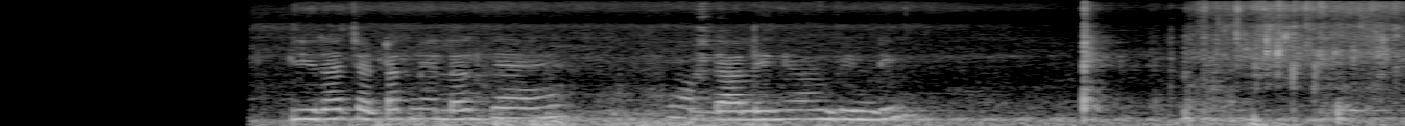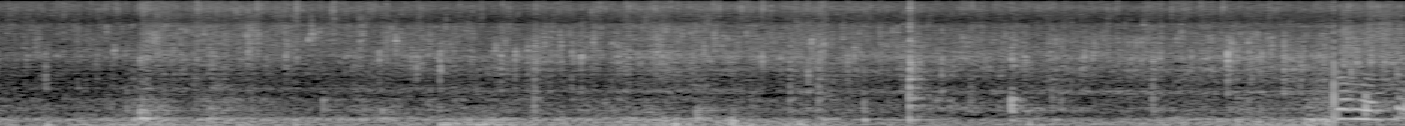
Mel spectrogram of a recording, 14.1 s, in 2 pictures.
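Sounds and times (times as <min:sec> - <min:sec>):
food sizzling in hot oil: 0:05.7 - 0:14.0.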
